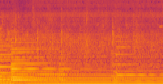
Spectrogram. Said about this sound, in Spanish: Alábalo, dale un aplauso al rey.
